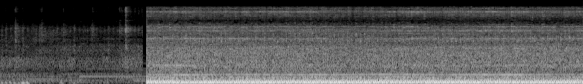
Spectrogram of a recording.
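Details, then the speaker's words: Unrestored, revived Farmall M tractor at steady low idle, hooked to a large mixer wagon; faint light rattle from the rear hood panel vibrating because its retaining Shepherd's hook is missing. "You hear that little rattling noise? It's because I still don't have one of the Shepherd's hooks for this back right side or the back left side anyway of the hood and vibrating just a hair."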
